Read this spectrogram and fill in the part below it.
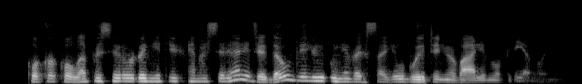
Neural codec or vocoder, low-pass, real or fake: codec, 16 kHz, 0.5 kbps, X-Codec, HuBERT features, trained on general audio; 7.2 kHz; fake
